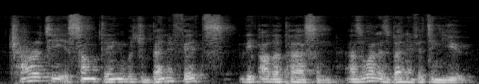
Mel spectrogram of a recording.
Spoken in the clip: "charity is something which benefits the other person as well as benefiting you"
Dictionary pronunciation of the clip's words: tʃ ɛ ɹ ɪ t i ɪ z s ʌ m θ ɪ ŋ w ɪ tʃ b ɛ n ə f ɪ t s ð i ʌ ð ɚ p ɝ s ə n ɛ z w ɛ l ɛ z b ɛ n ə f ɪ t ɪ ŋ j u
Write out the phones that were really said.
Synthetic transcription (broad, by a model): tʃ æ ɹ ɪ t i ɪ z s ʌ m θ ɪ ŋ w ɪ tʃ b ɛ n ə f ɪ t s ð i ʌ ð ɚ p ɝ s ə n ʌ z w ɛ l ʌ z b ɛ n ə f ɪ t ɪ ŋ j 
